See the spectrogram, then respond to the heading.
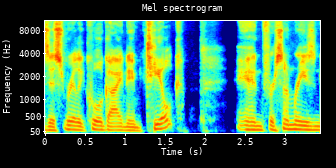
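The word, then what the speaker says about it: Teal'c: really cool guy named Tilk. And for some reason he's got an apostrophe in his name even though they don't pronounce it in any way.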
